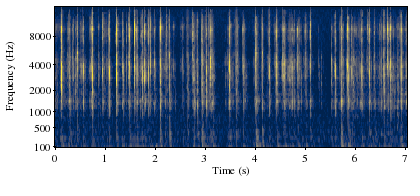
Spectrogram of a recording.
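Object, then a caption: Mechanical keyboard with plastic keycaps. Fingertips type fast on a backlit mechanical keyboard with dark plastic keycaps, producing a rapid stream of sharp, bright clicks and clacks with a soft low thump under each keystroke. The taps come in quick bursts with short pauses around 2.5, 3.3 and 5.4 seconds, and each click dies away almost instantly.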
